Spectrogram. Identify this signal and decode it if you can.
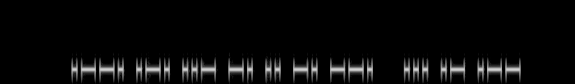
Morse code, heard as a keyed tone, about 26 wpm, 700 Hz. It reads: PRUNING SAW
